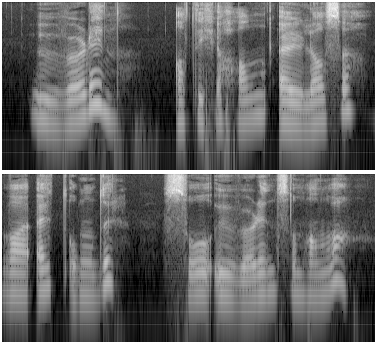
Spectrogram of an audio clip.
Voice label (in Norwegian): uvolin, Numedalsmål; At ikkje han øyla se, va ett onder, so uvøLin som han va.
